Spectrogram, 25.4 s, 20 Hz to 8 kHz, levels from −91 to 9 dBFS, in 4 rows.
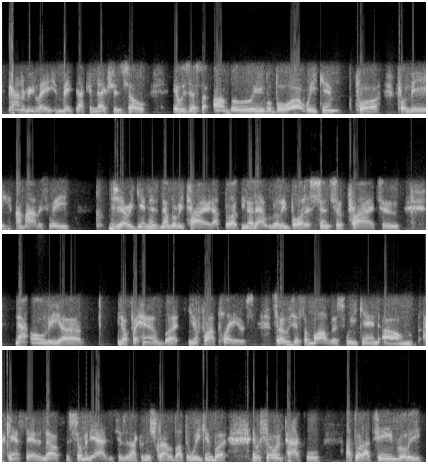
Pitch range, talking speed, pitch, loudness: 110-135 Hz, 200 wpm, 120 Hz, -16 LUFS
